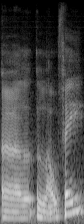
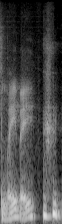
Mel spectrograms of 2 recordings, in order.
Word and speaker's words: Laufey: Cannot wait for Laufey, I guess they're calling it, even though apparently it's pronounced Leve, like the singer.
